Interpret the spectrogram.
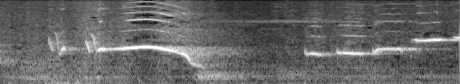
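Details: Black-naped oriole calling with a loud, smooth, fluty whistle that slides down at the end, then a quieter series of whistled notes stepping upward.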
